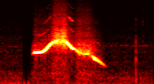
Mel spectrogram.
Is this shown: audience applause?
no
